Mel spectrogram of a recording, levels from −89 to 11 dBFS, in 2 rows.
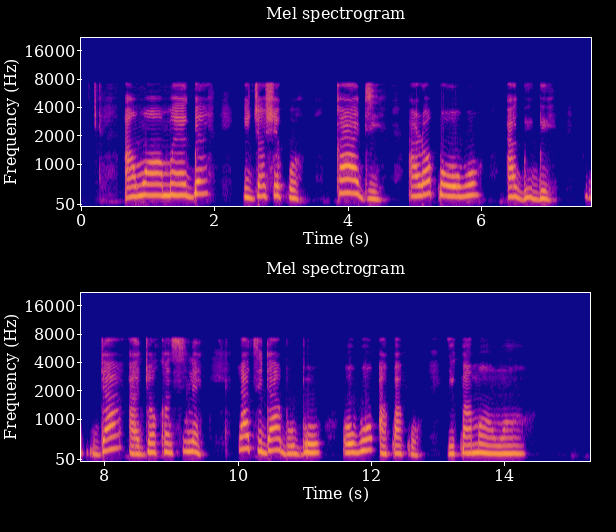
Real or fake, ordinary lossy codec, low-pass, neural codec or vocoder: fake; none; 7.2 kHz; vocoder, 44.1 kHz, 128 mel bands, Pupu-Vocoder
